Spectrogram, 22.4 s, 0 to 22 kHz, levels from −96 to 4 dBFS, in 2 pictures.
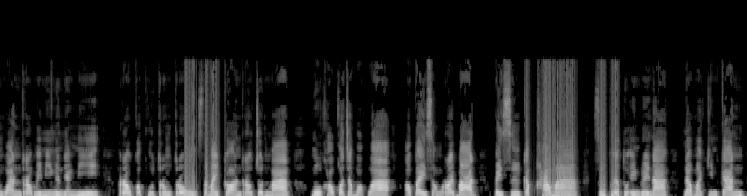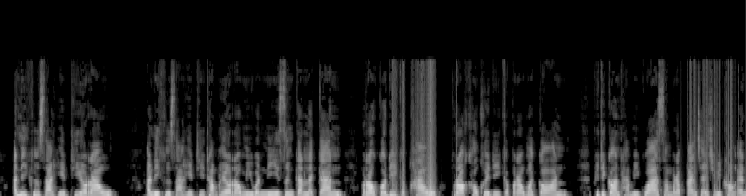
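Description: Processor overload crackle appears at 2.78–3.38 s, 7.89–9.30 s, 17.10–18.06 s and 21.41–22.29 s. Roughly 100 to 200 very short buffers, around 1.5 ms each, miss their deadlines and drop to silence, so each burst is a gritty, tearing crackle that stops once the load eases.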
